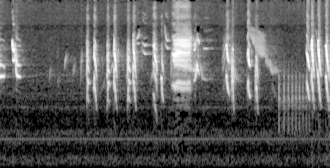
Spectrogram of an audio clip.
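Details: Common linnet song asserting territory: quick high twittering notes in short runs, a harsh buzzy burst in the middle, a sliding whistle and a soft rattling trill, then more rapid chirps at the end.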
